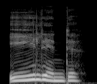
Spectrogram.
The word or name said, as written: elende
